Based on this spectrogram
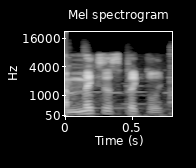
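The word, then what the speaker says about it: Mxyzptlk: that mixie picked mixed your spit lick yeah mixes pick like there you go it's a hard name and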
